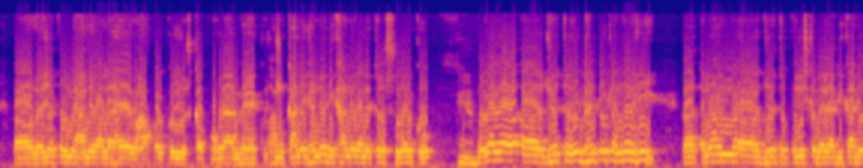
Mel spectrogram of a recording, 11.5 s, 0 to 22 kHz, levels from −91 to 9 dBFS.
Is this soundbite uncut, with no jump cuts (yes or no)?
no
